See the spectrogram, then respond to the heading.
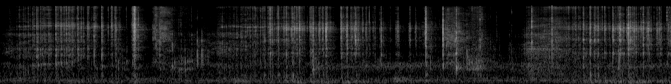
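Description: A metal knife blade with a green handle scrapes and shaves thin curls off the surface of an old, dry green bar of soap held in the hand. The sound is a run of dry, crisp, bright scratching strokes with very little low end and almost no ring, and a few sharper clicks stand out.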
